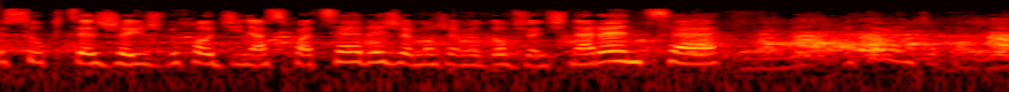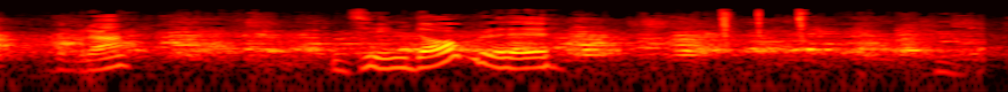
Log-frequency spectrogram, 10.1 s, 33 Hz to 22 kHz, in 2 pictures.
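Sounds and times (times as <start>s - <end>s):
speech: 0.0s - 5.8s, 6.7s - 8.0s
frightened knee-high black-and-tan dog barking and yelping: 0.0s - 10.0s.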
